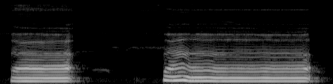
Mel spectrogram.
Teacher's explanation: সা মাখরাজ জিহ্বার আগার সামনের উপরে দুই দাঁতের আগার সঙ্গে লাগাই।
